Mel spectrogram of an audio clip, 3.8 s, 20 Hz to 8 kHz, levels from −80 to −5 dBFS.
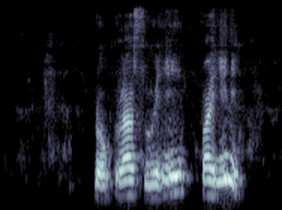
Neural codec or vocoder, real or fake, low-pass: codec, 16 kHz, 4.8 kbps, FACodec; fake; 7.2 kHz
